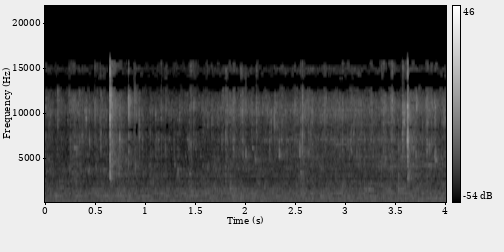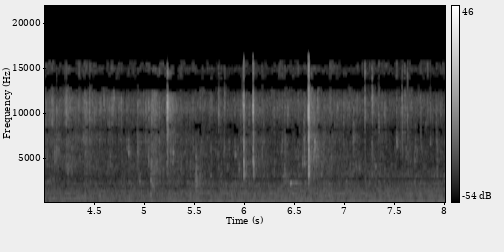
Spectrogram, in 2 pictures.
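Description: Desktop filament extruder running, its electric drive motor giving a steady hum of several tones, with a few faint clicks. The hum grows slightly louder toward the end.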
